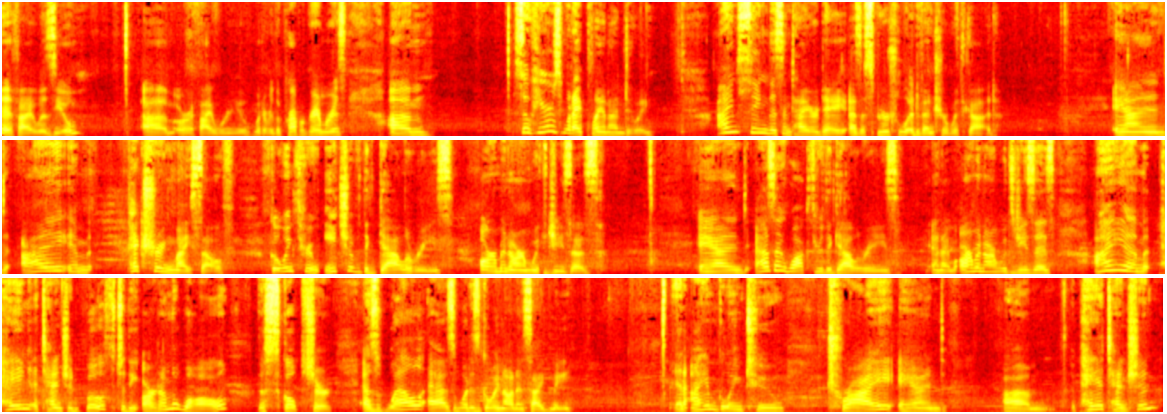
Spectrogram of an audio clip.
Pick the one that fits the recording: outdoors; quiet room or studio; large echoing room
outdoors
